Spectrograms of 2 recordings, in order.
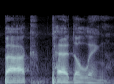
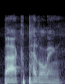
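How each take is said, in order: First: The word is said slowly and drawn out. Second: The word is said at a normal pace.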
